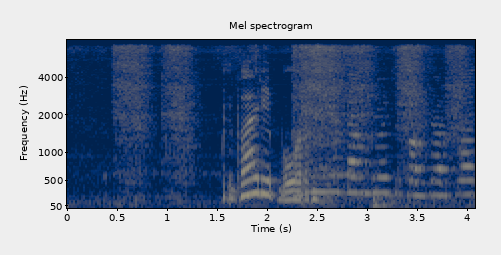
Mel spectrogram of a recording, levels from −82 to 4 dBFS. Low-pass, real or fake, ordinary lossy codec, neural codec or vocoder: 7.2 kHz; real; none; none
